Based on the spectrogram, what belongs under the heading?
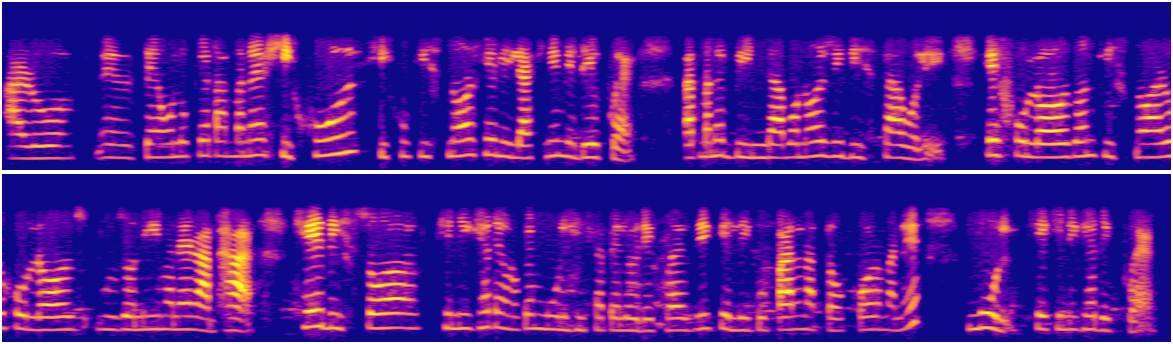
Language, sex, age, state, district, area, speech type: Assamese, female, 18-30, Assam, Majuli, urban, conversation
